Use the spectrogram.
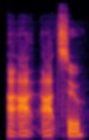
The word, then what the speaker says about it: Atsu: Atsu. Did I say it right there? Atsu.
